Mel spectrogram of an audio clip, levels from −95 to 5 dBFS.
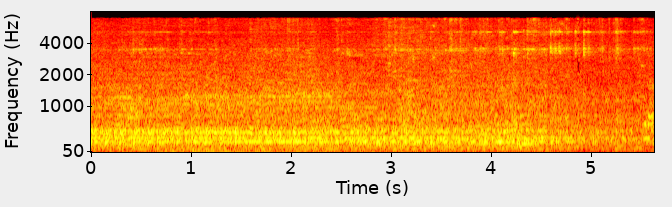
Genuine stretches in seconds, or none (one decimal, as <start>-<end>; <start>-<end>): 0.0-5.6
